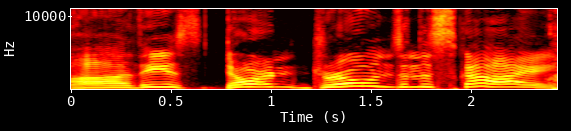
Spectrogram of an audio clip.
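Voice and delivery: put-on cranky old person voice, drawn out. Joking about drones in the sky: put-on old person voice. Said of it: "I feel like an old person too. I'm like".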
